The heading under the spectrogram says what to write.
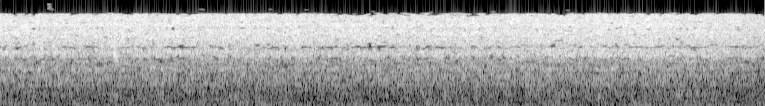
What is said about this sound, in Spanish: Este era el sonido de esa tormenta.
